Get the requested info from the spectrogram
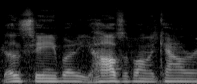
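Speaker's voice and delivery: ordinary talk, nothing marked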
